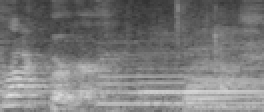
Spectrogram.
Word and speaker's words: Rock Burger: it's called ro k BR gr and it's pronounced rock burger it's down at not L right is it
